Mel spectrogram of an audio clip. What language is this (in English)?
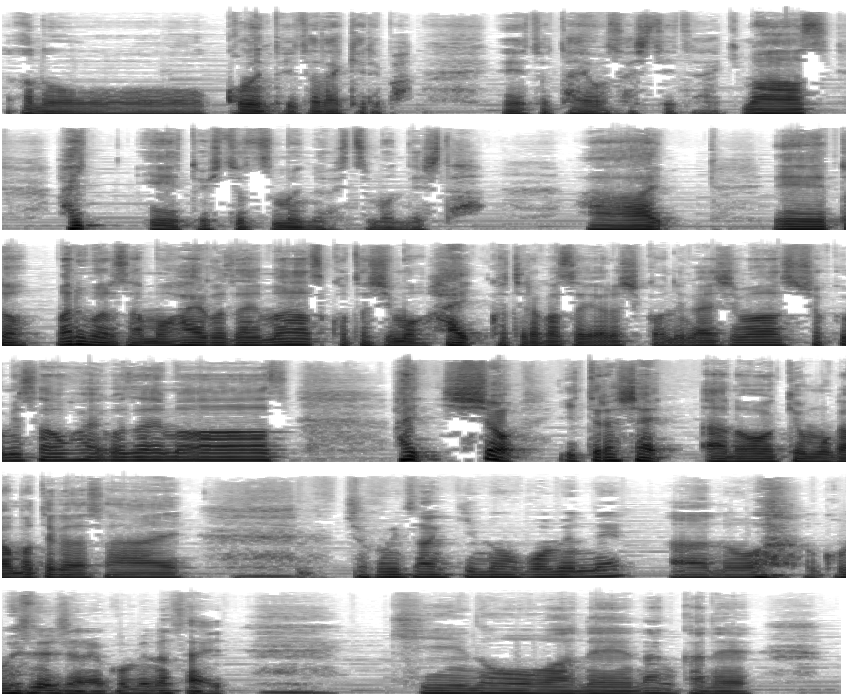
Japanese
